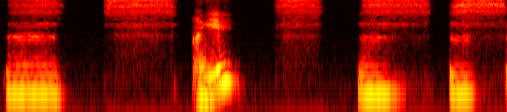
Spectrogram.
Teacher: hujung lidah menuju ke gigi bawah. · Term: zai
